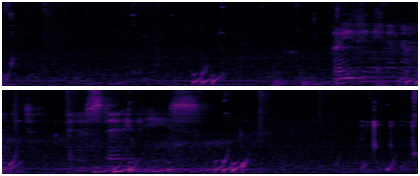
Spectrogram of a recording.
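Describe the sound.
Soft trickling, dripping water runs beneath a calm, steady voice guiding a chakra meditation, with brighter splashy bursts swelling in the middle before easing back under the speech.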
